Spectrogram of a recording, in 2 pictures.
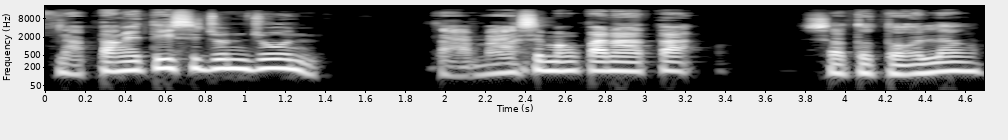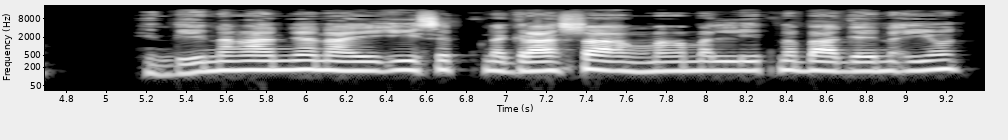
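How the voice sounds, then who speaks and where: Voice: medium pitch, fairly even intonation, a little slow, dry recording. A narrator reading a scripted comic story.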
